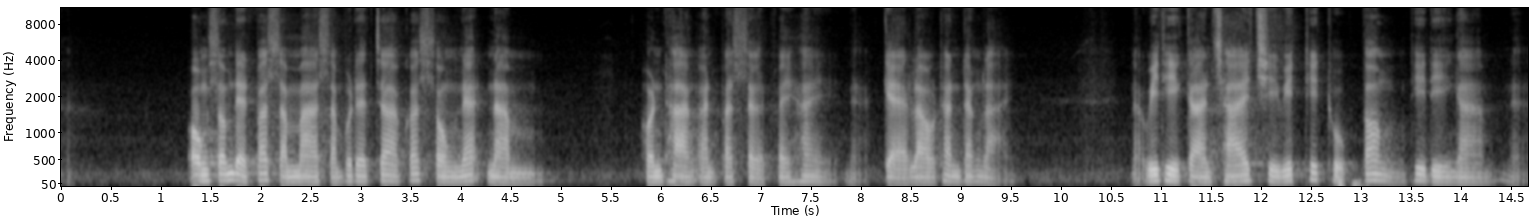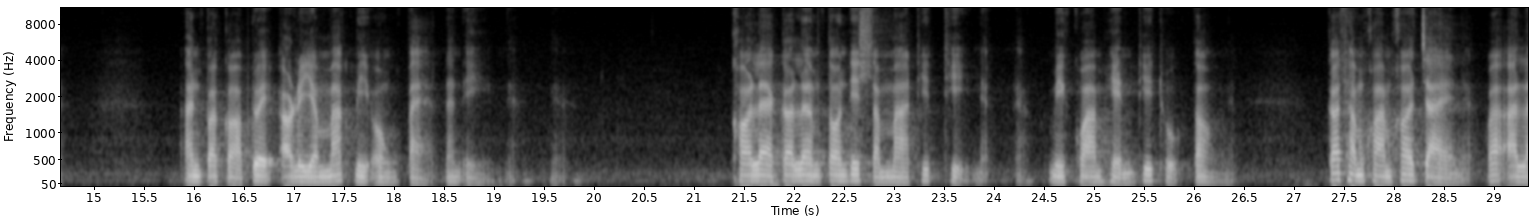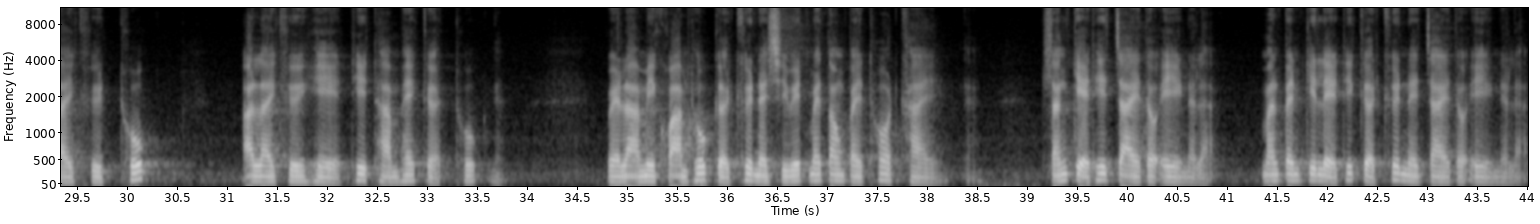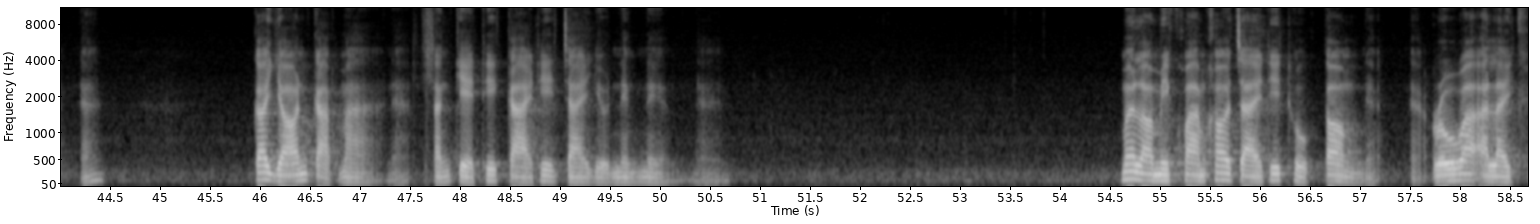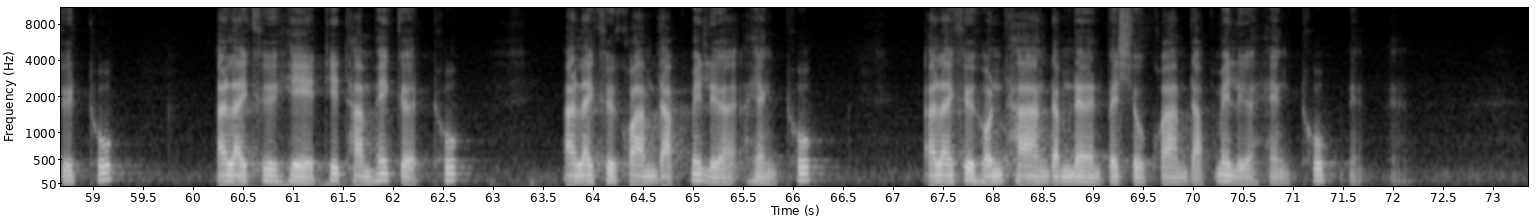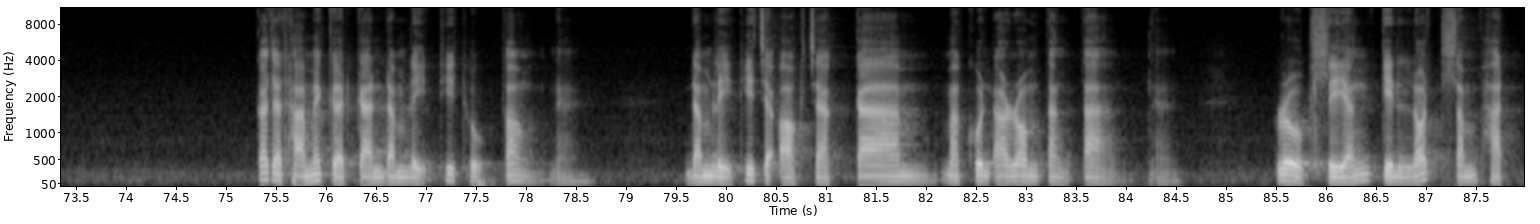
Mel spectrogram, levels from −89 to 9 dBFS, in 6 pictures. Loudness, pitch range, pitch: -18 LUFS, 90-110 Hz, 100 Hz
